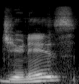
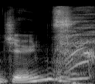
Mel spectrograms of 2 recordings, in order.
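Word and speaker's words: Junes: hard to get but it's uh pronounced junis not june's the song she sings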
